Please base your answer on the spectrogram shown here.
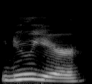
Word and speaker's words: New Year: so for example in New Year the phrase the two words is H is New Year right yeah but but the stress is on the first one okay what's interesting about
